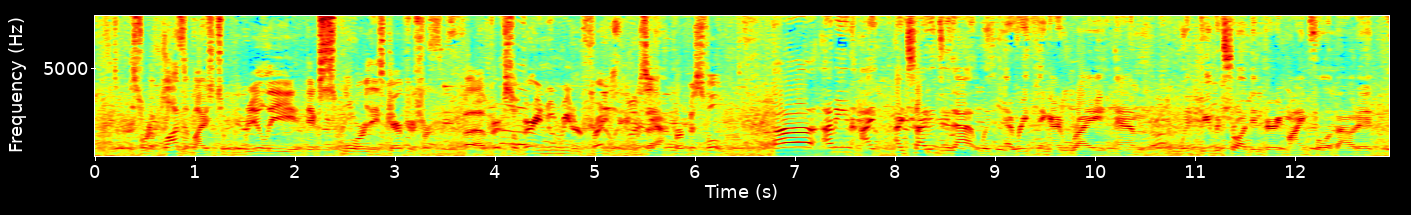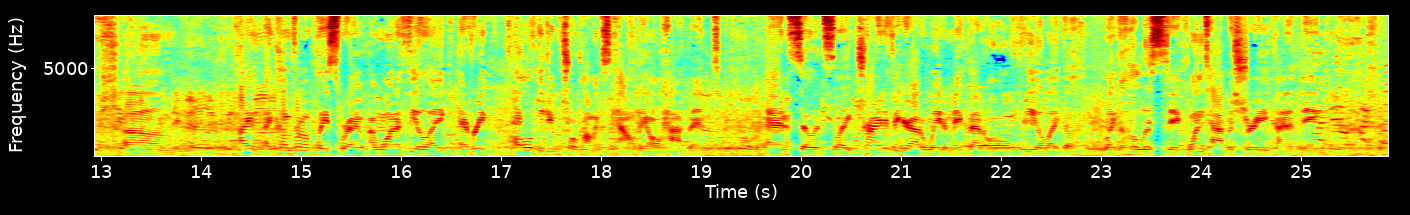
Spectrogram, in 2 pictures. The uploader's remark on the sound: LIVE from SDCC '23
